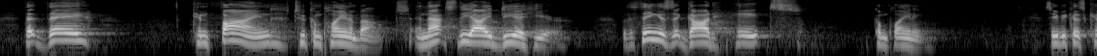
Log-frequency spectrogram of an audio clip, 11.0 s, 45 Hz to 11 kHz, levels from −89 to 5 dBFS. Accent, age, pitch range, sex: American, 30-49, 155-210 Hz, male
